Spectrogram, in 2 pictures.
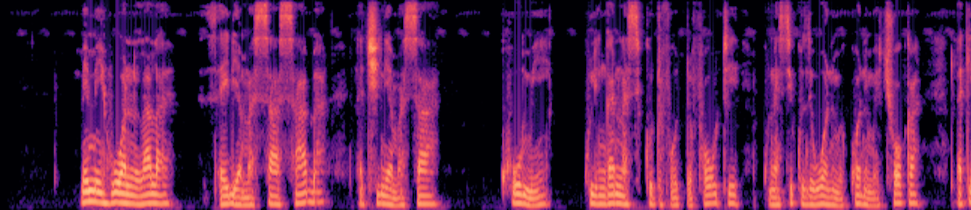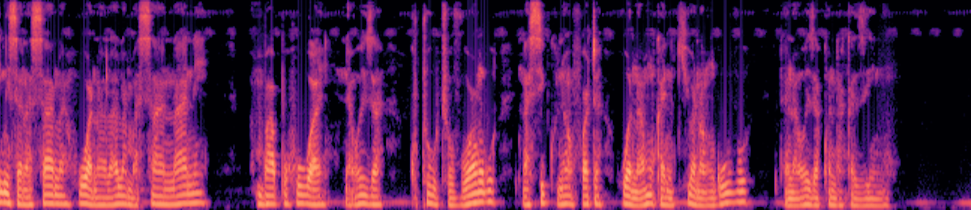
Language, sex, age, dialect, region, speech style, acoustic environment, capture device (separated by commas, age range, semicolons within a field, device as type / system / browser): Swahili, male, 25-34, Kenya - Mombasa, Kenya, happy, nature, mobile / Linux / Chrome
